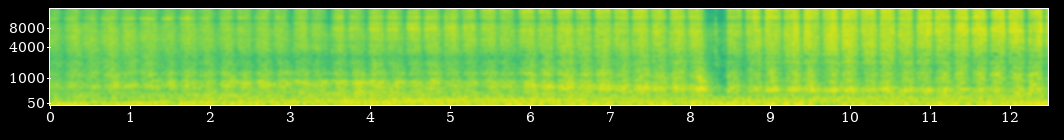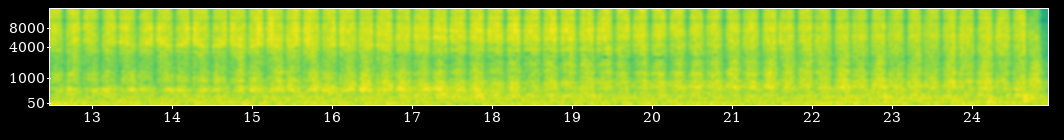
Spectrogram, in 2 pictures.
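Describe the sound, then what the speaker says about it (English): Hand sanding on the body of a 1963 Buick Riviera with 100 grit paper, a steady continuous abrasive rasping that stays loud and even for the whole stretch, with no talking. "Alright, so we got Heath sanding now in 100 grit on the Riviera."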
